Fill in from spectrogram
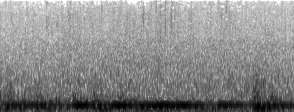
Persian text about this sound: هرچی بارون بیشتر می اومد کثیفی این شمشادا هم کمتر می شد.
